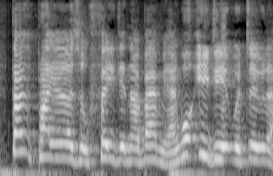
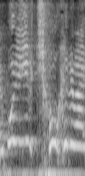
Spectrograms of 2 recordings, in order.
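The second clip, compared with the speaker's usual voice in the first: much higher, shouted disbelief; exasperated outburst; 12 semitones higher, much faster than usual. Real, not acted. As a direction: yell it in real frustration. Exasperated rant about Ozil benched.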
